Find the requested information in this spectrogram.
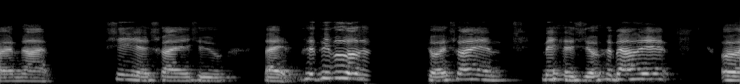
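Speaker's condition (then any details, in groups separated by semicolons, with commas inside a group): Head and neck cancer; right tongue carcinoma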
